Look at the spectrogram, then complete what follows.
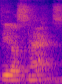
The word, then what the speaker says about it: Feedussnacks: Feedussnacks. Yep. That's literally not fetus, but fetus. Feed us. Feed us. Yeah. If you say it fast, you're saying it right.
